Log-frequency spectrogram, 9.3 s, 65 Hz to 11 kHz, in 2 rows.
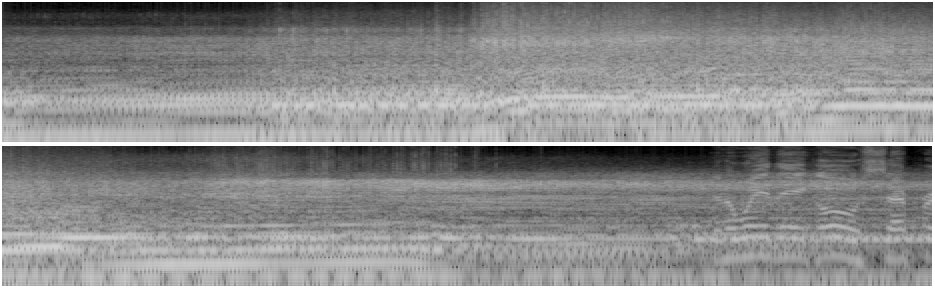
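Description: At Rock Falls Raceway, a 1971 Duster and a Camaro launch in a bracket drag race, engines roaring and climbing in pitch as they pull away, then fading with distance while an announcer talks over them.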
